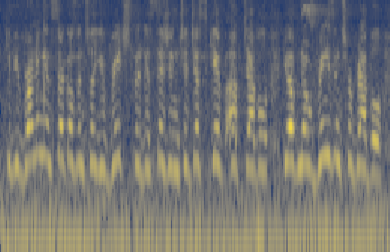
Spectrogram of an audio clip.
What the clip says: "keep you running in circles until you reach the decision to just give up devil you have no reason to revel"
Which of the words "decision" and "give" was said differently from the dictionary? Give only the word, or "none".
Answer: none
